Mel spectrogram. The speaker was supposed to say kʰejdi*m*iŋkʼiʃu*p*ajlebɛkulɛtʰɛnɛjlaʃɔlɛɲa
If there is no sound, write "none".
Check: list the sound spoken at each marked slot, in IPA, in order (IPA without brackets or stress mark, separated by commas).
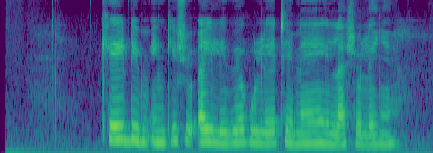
m, ʔ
